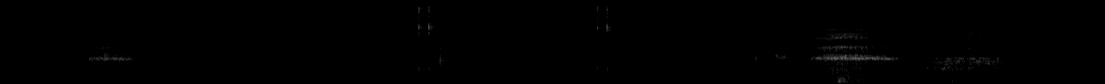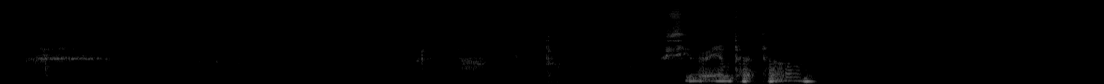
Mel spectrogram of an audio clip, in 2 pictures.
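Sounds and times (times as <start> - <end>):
soft breaths: 0.0 - 3.4, 7.6 - 10.4, 11.2 - 13.8
computer mouse clicks: 4.2 - 4.6, 6.0 - 6.2.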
